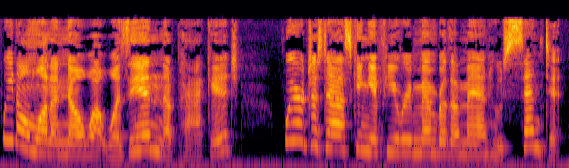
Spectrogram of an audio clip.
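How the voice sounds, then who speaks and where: An actress playing a wry, sassy hard-boiled private detective who narrates and talks slang in an old-style radio drama. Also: female voice, sits high, big pitch swings, moderate pace, fairly bright tone, smooth. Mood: brisk, wry.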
